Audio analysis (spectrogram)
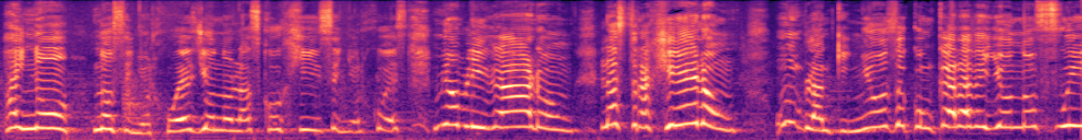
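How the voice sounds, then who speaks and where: An actress playing a humble elderly shopkeeper in a radio drama, pleading and deferential. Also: female voice, extremely high pitch, unhurried, few pauses, fairly bright tone, a little hiss or hum. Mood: pleading, alarmed.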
